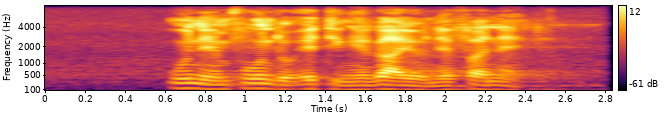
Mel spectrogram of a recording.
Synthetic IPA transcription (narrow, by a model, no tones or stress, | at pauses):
uneɱfundʱɔed̥ʱiŋɛk̬ajɔnɛfanɛːlɛ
